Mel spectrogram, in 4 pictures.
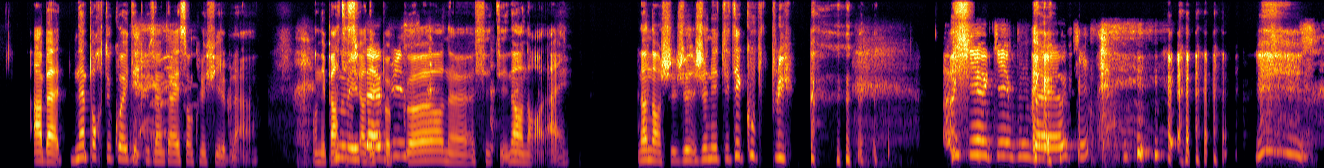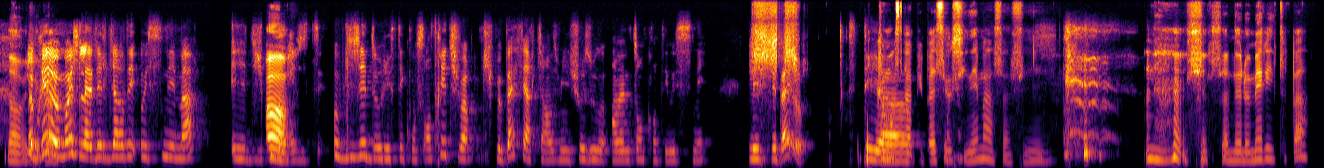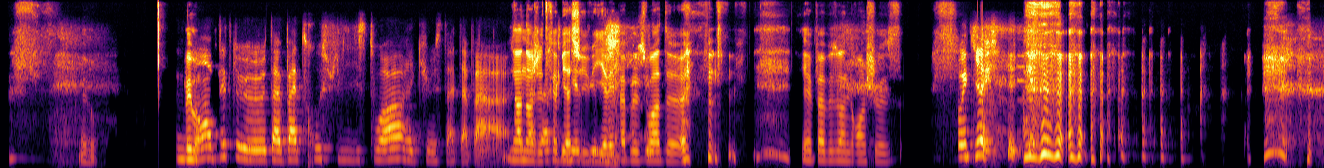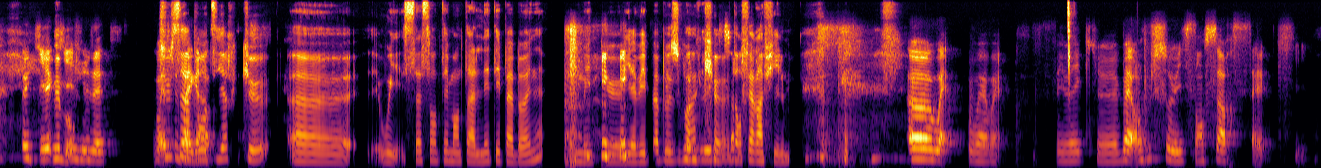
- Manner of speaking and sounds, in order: tapping; other background noise; laugh; laugh; laugh; laugh; throat clearing; laugh; chuckle; laugh; chuckle; laughing while speaking: "OK"; laugh; laugh; laughing while speaking: "C'est peu de le dire"; chuckle
- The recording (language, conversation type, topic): French, unstructured, Quelle importance accordez-vous à la santé mentale dans votre mode de vie ?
